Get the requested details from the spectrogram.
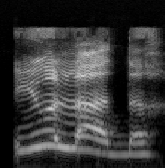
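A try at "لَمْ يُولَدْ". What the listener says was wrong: नो यूलद, एक सेकंड लंबा करना है, वाव मदा है, यूलद, नहीं यूलद नहीं, यूलद कहोगे तो वाव खत्म हो जाएगा और सुकून भी खत्म हो जाएगा, यहाँ पे है यूलद, लंबा करें यू को,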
